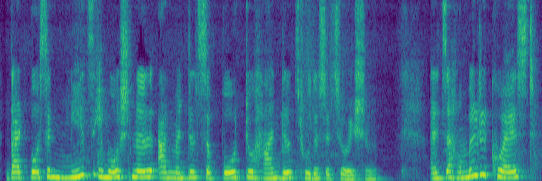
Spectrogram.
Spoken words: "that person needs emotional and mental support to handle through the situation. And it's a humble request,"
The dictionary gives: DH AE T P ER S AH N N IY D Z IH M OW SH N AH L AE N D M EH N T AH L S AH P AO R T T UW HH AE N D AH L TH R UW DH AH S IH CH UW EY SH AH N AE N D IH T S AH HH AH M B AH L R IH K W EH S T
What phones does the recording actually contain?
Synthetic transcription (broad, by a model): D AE T P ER S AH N N IY D Z IH M OW SH N AH L AE N D M EH N T AH L S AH P AO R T T UW HH AE N D AH L T R UW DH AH S IH CH UW EY SH AH N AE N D IH T S AH HH AH M B AH L R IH K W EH S T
